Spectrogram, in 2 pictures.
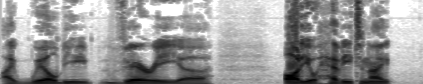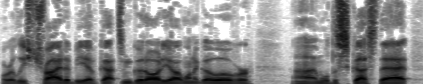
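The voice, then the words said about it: Voice sounds sick and unwell. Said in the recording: “if you can't tell in my voice, I'm not feeling well.”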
